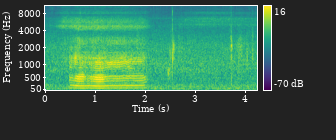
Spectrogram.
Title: Dogbook Movie: Duke snoring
